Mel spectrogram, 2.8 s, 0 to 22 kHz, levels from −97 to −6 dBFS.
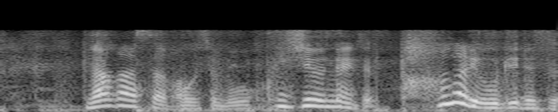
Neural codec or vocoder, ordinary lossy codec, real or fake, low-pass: codec, 16 kHz in and 24 kHz out, 0.6 kbps, FireRedTTS-2 codec; MP3, 64 kbps; fake; 7.2 kHz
